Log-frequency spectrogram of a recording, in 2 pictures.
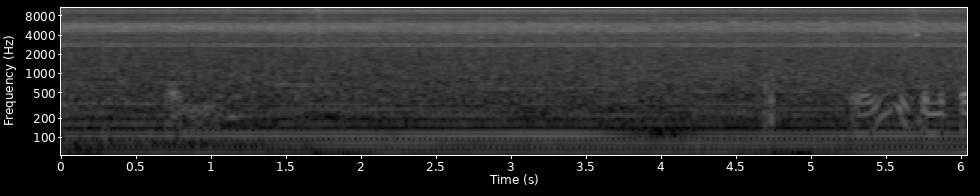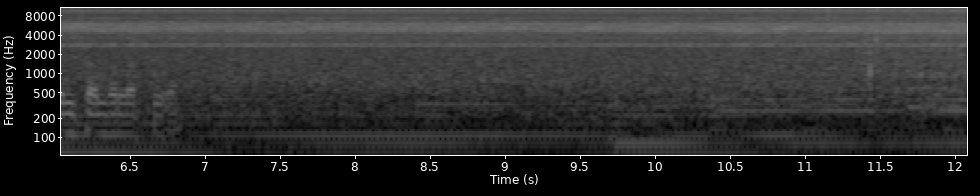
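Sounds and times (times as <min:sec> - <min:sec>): crickets chirping: 0:00.0 - 0:12.0
low steady hum: 0:00.0 - 0:12.0.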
